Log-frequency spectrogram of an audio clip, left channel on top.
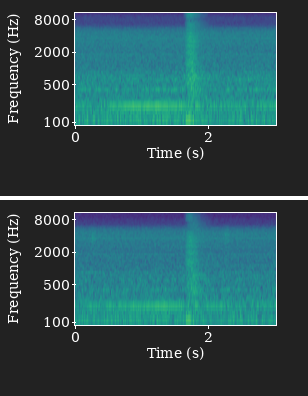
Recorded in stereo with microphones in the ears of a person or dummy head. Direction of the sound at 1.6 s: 15° left (ahead or behind).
